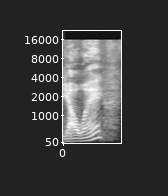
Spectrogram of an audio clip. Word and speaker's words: Yahweh: And sometimes it's pronounced with a W, as in Yahweh.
